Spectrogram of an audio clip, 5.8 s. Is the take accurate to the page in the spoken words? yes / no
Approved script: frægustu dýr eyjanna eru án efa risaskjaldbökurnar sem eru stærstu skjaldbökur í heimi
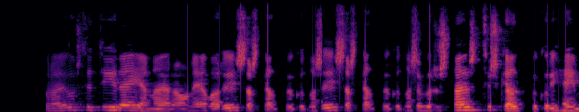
no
